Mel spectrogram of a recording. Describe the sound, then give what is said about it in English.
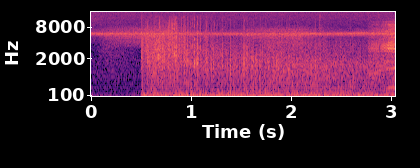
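An explosion sends a pillar of fire erupting beyond a barricade wall at a forward operating base, starting with a sudden blast and then holding a loud, continuous roaring rumble until the end. “A pillar of fire erupted just beyond the barricade wall.”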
